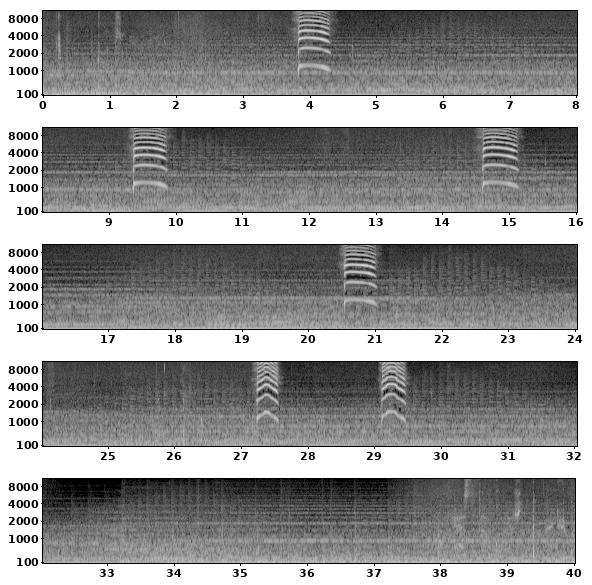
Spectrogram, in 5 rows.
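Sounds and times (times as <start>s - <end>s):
quiet background music: 0.0s - 40.0s
high-pitched game call squeal: 3.8s - 4.4s, 9.3s - 9.9s, 14.5s - 15.2s, 20.5s - 21.1s, 27.2s - 27.6s, 29.1s - 29.5s.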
